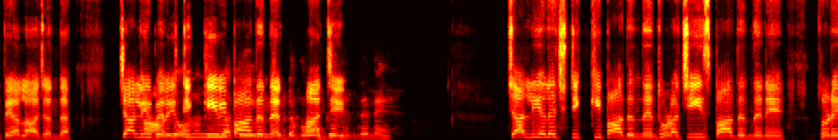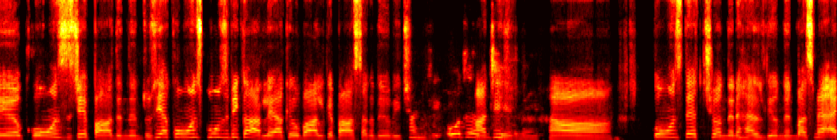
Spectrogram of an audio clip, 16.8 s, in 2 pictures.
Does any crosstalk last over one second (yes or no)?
yes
